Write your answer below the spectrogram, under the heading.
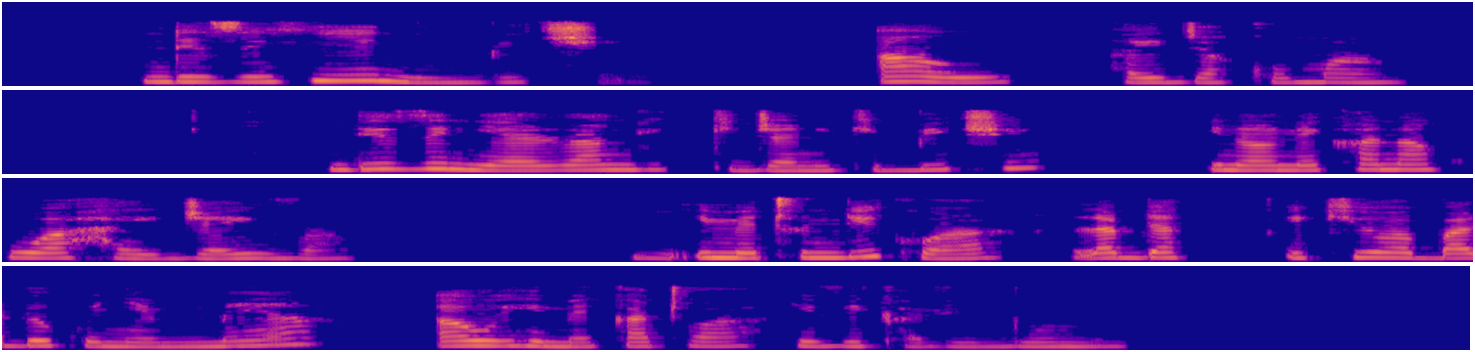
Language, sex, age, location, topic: Swahili, female, 18-24, Nakuru, agriculture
